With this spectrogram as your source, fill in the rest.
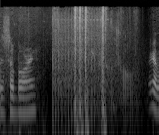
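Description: A rapid burst of gunfire rings out.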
